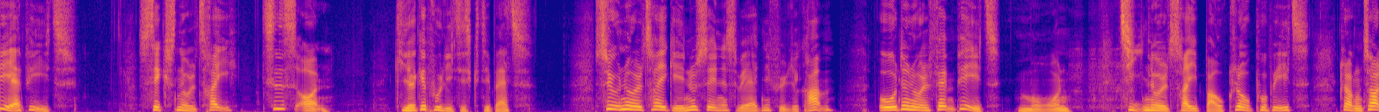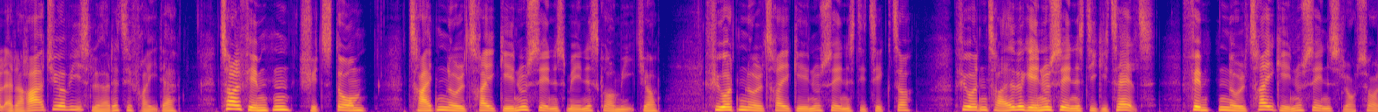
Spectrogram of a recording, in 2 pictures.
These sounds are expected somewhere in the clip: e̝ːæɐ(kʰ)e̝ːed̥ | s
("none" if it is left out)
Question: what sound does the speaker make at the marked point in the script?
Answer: pʰ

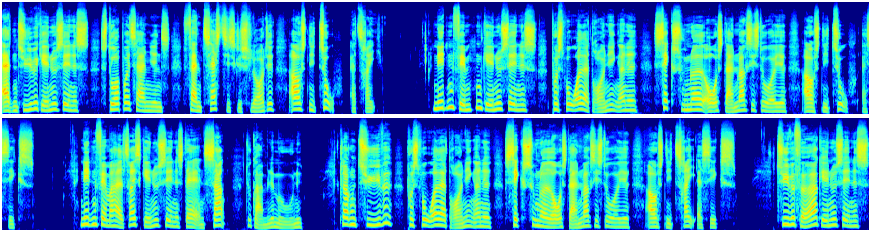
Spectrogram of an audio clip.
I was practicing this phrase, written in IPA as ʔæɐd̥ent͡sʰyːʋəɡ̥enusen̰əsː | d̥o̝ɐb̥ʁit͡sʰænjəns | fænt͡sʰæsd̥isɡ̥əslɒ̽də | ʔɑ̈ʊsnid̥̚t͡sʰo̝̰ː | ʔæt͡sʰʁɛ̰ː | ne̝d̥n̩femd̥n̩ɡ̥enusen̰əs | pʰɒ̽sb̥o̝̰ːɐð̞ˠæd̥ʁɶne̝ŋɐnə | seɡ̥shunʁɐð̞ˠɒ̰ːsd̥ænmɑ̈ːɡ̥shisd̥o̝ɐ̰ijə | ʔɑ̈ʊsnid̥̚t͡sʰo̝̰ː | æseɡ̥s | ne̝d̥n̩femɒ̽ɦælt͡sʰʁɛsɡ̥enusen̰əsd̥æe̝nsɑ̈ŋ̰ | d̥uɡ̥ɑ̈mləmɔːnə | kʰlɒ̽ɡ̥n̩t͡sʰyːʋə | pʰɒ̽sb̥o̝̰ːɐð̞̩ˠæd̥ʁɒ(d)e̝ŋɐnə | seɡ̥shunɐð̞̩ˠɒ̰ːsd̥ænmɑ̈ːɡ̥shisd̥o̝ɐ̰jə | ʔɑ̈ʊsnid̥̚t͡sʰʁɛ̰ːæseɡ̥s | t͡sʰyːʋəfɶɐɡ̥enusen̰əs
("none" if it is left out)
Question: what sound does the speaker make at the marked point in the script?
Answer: n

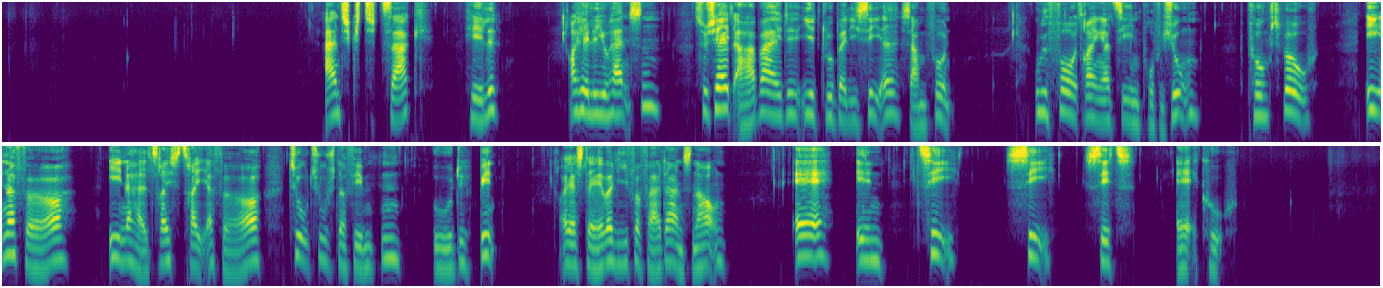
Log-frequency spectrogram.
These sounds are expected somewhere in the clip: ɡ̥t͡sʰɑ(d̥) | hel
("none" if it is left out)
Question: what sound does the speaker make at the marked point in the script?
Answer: ɡ̥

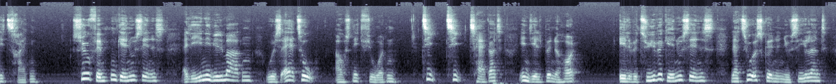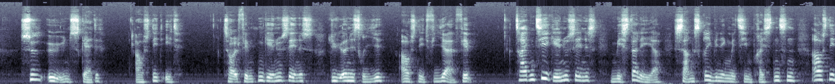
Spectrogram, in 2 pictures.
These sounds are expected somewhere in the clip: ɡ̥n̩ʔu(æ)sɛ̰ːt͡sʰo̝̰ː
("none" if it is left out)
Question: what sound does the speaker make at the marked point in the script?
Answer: e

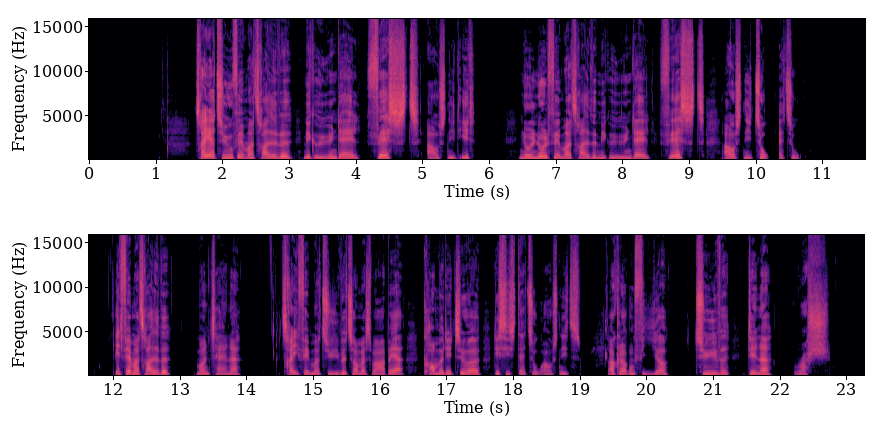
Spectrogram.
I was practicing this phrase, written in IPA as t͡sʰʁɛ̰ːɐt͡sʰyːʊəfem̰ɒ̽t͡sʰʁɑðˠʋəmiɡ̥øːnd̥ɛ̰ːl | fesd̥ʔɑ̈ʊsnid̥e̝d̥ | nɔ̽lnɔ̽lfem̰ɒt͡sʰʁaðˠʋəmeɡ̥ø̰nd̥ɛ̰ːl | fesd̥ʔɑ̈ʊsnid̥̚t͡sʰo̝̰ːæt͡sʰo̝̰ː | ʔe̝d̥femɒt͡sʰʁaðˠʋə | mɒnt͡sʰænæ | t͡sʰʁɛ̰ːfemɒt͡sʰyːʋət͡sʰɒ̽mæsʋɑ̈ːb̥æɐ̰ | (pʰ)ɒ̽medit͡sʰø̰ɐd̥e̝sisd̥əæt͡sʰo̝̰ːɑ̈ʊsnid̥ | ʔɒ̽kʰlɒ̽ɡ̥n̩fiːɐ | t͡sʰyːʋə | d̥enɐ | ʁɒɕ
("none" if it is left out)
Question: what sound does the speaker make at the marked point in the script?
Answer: kʰ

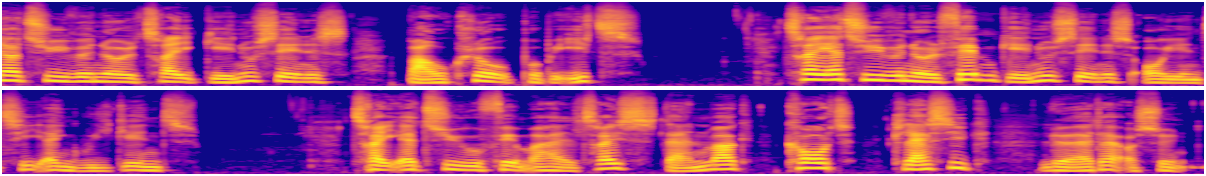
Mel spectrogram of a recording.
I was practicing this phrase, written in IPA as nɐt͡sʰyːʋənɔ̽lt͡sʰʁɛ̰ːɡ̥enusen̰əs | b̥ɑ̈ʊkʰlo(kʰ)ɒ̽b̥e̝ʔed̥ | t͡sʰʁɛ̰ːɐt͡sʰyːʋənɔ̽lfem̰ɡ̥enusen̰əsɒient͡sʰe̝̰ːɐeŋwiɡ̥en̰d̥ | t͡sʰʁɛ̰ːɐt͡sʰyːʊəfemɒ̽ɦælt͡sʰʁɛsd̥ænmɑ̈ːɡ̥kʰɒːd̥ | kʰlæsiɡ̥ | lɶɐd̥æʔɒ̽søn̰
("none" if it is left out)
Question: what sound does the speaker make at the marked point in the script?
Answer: pʰ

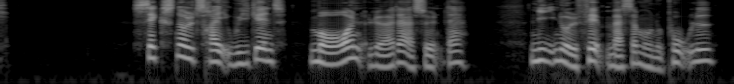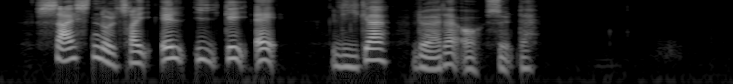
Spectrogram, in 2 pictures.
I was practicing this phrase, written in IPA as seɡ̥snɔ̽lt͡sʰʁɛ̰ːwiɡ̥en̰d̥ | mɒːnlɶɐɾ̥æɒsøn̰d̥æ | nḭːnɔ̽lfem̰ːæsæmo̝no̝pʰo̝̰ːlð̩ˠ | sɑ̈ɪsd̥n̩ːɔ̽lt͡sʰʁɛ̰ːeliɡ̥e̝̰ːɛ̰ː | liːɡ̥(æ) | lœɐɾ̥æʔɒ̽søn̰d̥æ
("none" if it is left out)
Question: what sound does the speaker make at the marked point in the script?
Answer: æ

